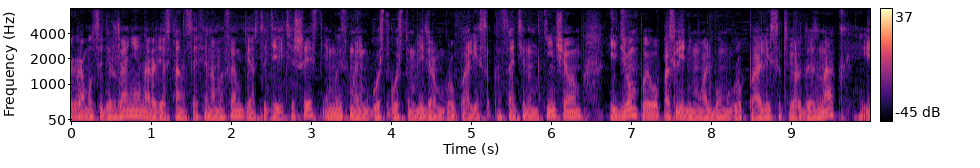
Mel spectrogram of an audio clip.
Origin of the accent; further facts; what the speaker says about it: Moscow, Russia; Мой прадед был полицмейстер, начальник полицейского участка в Москве. Мы с тобой москвичи.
